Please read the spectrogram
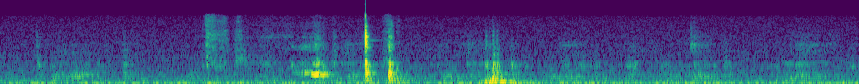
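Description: Scattered clicks and knocks of students handling whiteboards and markers: a sharp click about two seconds in, the loudest sound, and a dull knock just after.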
